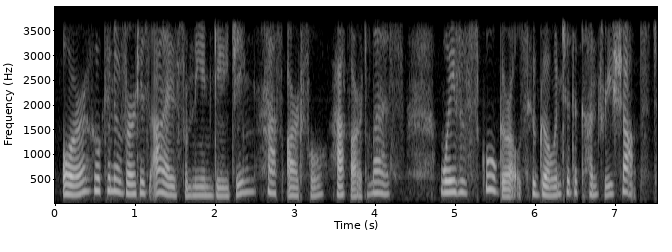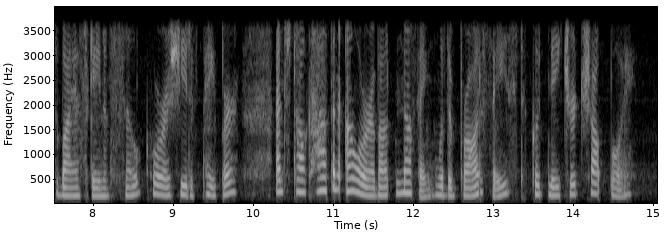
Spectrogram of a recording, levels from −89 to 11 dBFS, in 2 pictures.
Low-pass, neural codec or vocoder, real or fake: 3.6 kHz; vocoder, 22.05 kHz, 80 mel bands, HiFi-GAN; fake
